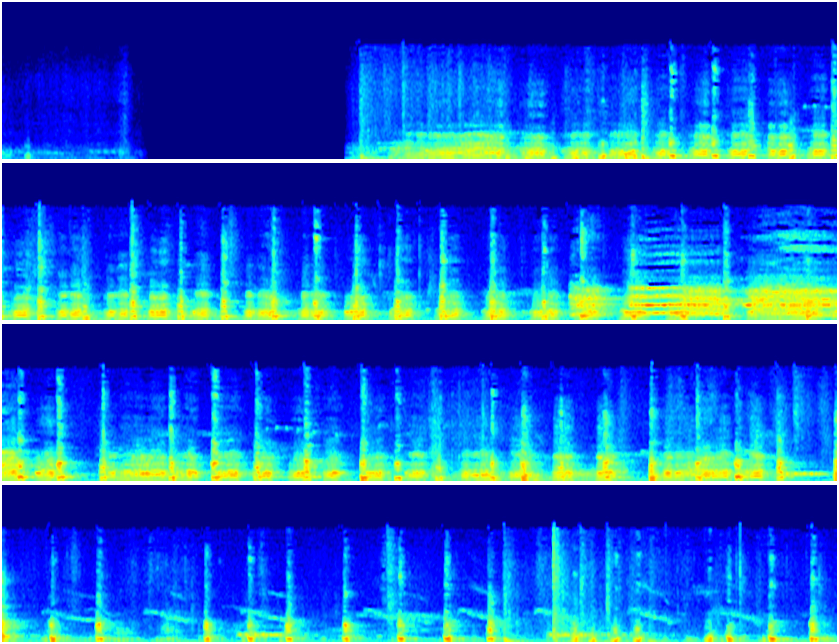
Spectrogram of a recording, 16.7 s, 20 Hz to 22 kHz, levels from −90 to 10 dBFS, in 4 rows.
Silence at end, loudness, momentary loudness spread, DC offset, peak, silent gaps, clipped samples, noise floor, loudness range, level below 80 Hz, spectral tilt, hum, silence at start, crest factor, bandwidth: 0 s; -24 LUFS; 11 LU; under 0.1%; -4 dBFS; none; under 0.1%; -59 dBFS; 8 LU; -58 dBFS; -2.5 dB/octave; none; 1.8 s; 20 dB; 16.5 kHz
